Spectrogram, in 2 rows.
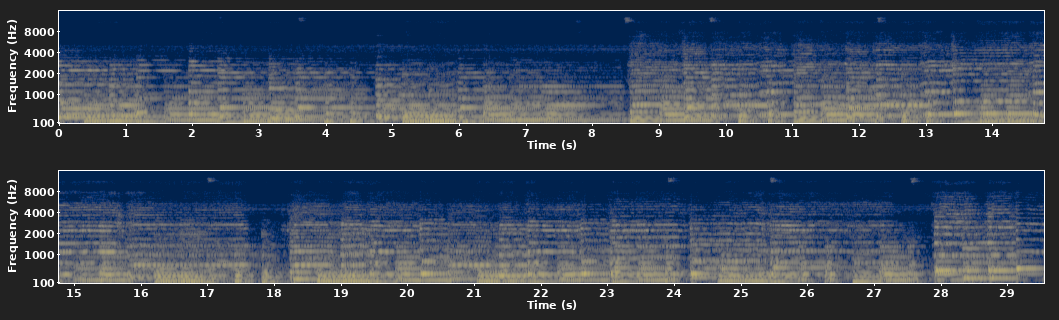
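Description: A child playing a 1/4-size violin with grand piano accompaniment: a melody in phrases over piano chords, with brief breaks between phrases.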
